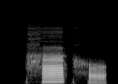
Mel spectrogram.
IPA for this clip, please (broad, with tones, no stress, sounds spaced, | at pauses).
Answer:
h ã˧ | h o˨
